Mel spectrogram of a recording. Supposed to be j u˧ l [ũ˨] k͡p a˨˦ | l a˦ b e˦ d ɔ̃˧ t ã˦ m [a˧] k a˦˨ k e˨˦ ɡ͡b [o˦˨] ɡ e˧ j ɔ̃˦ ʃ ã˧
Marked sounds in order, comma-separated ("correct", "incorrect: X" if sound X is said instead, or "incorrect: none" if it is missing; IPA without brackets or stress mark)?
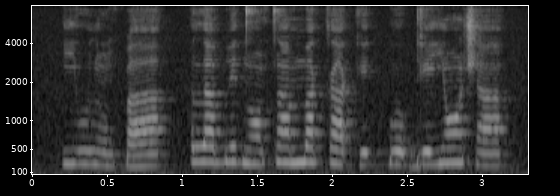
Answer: correct, incorrect: a˦, correct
